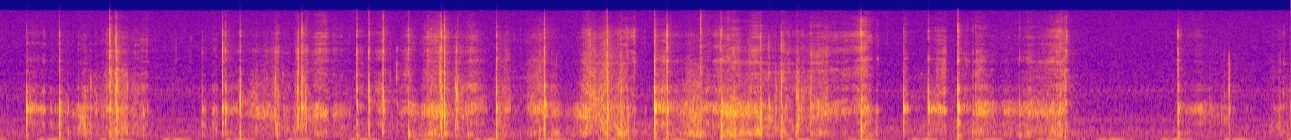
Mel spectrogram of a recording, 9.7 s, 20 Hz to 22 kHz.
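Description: Long painted fingernails tap and scratch the metal body of a hollow black aerosol hairspray can with a plastic cap, held horizontally. Quick, sharp clicks mix with scratchy scraping and a hollow tone around 900 Hz, over a faint steady low hum. The taps come in irregular bursts, some louder than others, with short quiet gaps.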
